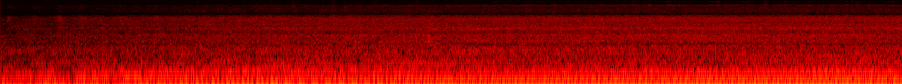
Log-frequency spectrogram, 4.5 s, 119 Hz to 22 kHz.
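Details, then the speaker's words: Hemi 5.7 V8 under light throttle: uneven, stumbling pulse as cylinder 6 starts counting misfires, which stops when throttle is released; idle improved after the cylinder was reactivated. "Ve el seis. empieza a contar miss. Lo suelto y para la cuenta."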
